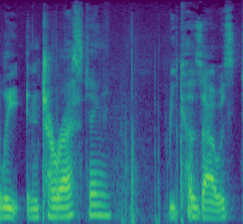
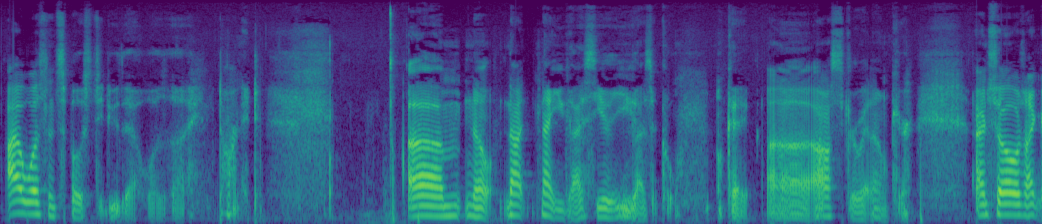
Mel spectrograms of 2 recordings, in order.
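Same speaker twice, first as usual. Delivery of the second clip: normal talking voice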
